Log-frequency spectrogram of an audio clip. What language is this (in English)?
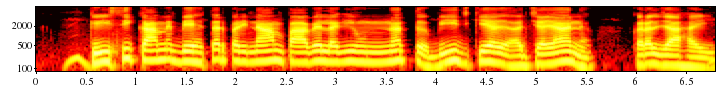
Magahi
